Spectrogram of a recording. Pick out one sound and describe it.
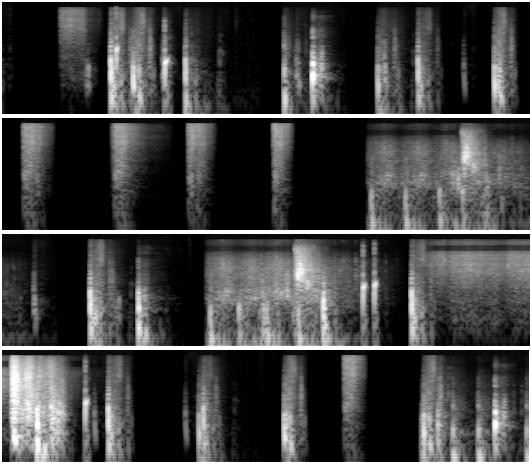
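Stone blocks knock and crunch in quick short bursts.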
